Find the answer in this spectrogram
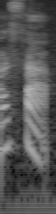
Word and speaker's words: สระ: นะ คะ แต่ ว่า จะ ไม่ ออก เสียง เรือ ค่ะ จะ ออก เสียง เพียง พยัญชนะ ตัว แรก เป็น ตัว เดียว ค่ะ ตัว อย่าง เช่น ศ. นะ คะ คำ นะ คะ เช่น คำ ว่า สระ คำ ว่า สร้าง ต่อ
